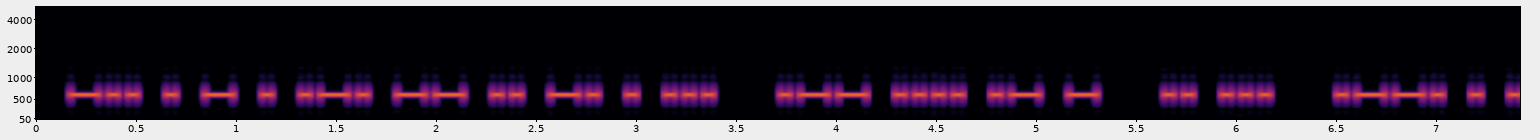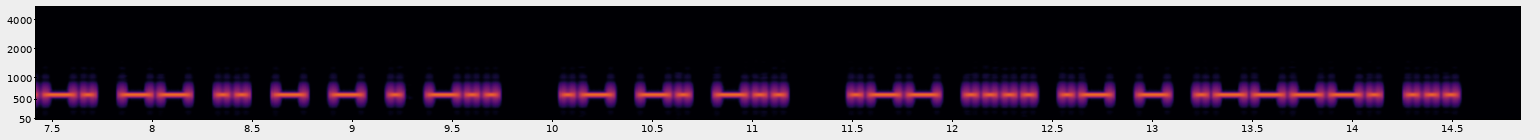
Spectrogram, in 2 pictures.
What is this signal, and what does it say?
Morse code, heard as a keyed tone, about 25 wpm, 600 Hz. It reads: DETERMINES WHAT IS PERMITTED AND WHAT'S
